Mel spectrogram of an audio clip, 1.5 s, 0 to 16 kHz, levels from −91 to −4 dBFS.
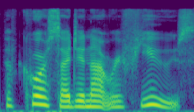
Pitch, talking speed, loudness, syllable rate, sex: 205 Hz, 245 wpm, -18 LUFS, 6.6 syllables/s, female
